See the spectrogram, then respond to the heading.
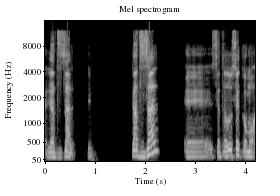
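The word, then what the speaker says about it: גזל: para que sepas solamente Entonces se pronuncia gazzal como una abeja gazzal gazzal eh se traduce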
